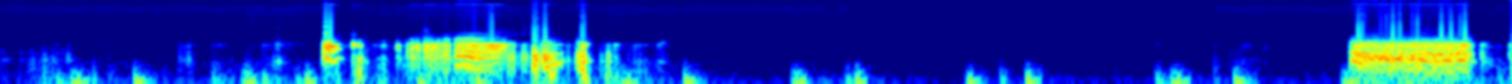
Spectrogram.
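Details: Two loud, gurgling rumbles with faint low heartbeat thumps between them; hungry stomach growling, bowel sounds (borborygmi).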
